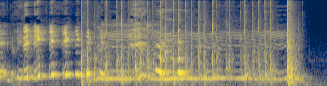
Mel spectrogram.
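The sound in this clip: Hands drum rapidly on a table in an improvised drum roll, a fast, steady run of taps under talking and laughter, ending with a sharp final hit.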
